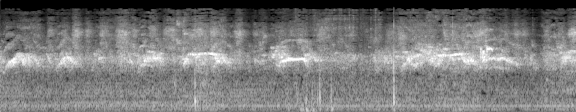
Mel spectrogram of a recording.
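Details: Group of budgerigars keeping up busy high-pitched chatter, overlapping chirps and short squeaky notes with slight swells in loudness every few seconds.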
